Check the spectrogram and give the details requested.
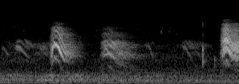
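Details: Red-billed Chough (Pyrrhocorax pyrrhocorax) in Portugal giving loud, ringing 'chee-ow' calls, three strong notes about every second, with fainter calls between.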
